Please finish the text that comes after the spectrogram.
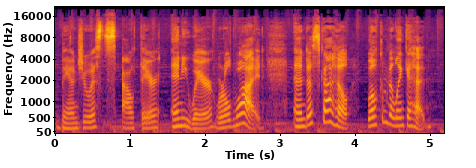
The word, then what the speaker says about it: Enda Scahill: teachers and acclaimed banjoists out there anywhere worldwide Anda skahill welcome to link ahead it's lovely to be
